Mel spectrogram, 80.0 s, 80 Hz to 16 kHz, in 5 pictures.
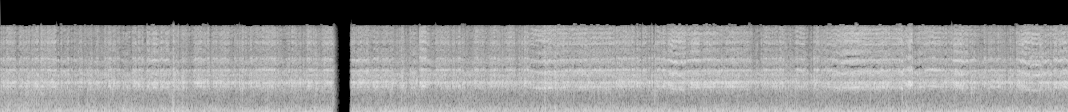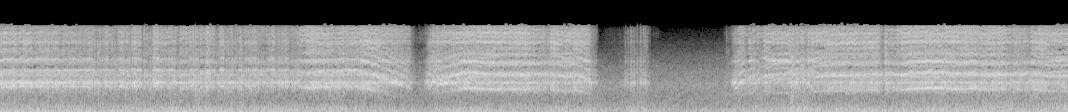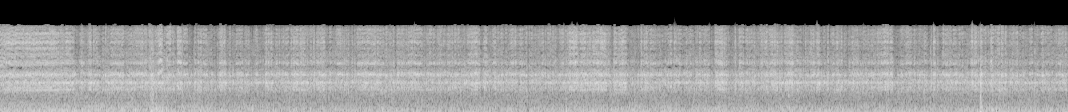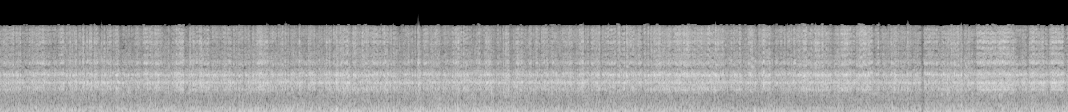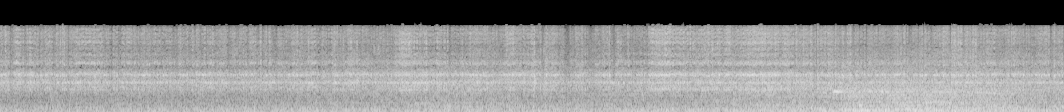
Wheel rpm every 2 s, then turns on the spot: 230, 230, 230, 230, 230, 230, 230, 230, 230, 230, 190, 120, 100, 60, 190, 200, 200, 200, 200, 200, 200, 200, 200, 200, 200, 200, 200, 200, 200, 200, 200, 200, 200, 200, 200, 200, 200, 200, 200, 200.
24-26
